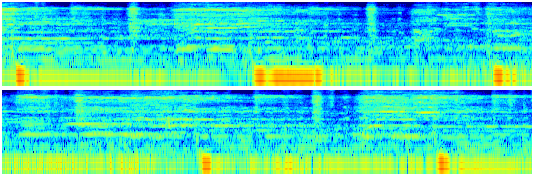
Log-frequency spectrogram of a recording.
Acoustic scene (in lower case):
car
